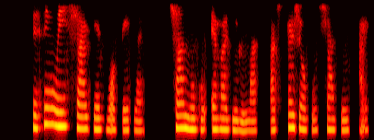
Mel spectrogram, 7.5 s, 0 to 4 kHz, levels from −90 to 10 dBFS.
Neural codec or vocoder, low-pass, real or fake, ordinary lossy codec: autoencoder, 48 kHz, 32 numbers a frame, DAC-VAE, trained on Japanese speech; 3.6 kHz; fake; none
